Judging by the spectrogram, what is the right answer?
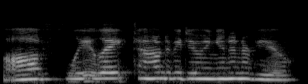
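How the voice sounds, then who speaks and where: A woman's voice: high voice, steady tone, unhurried, creaky. A woman playing a brash woman reporter in a horror script reading, on dull lo-fi audio. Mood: wry, urgent.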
